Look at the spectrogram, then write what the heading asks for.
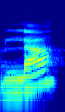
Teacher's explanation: ناک میں آواز نہیں جائے گی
